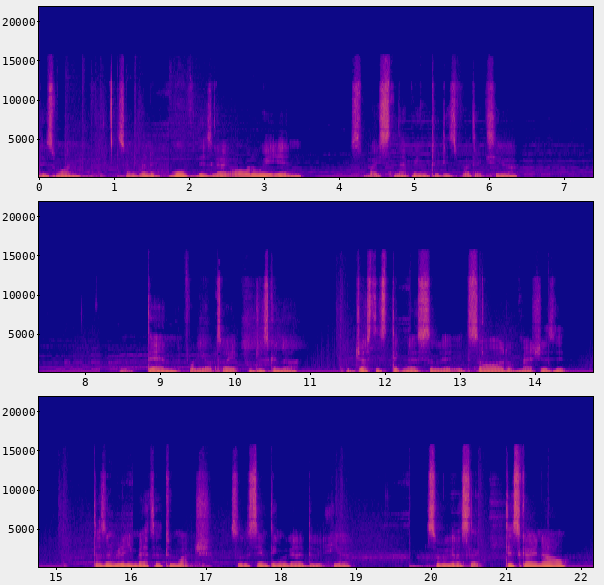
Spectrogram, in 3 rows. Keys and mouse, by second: 0.5 middle click, 1.2 shift+middle drag, 1.6 middle drag, 2.3 g, 6.2 middle drag, 7.3 shift+middle click, 8.1-8.6 middle drag, 10.0-13.8 shift+drag, 14.8 middle click, 15.9 middle click, 16.6 shift+middle click, 17.5 middle drag, 18.1 shift+middle click, 19.3 click, 19.5 ctrl+z, 21.1 middle click.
